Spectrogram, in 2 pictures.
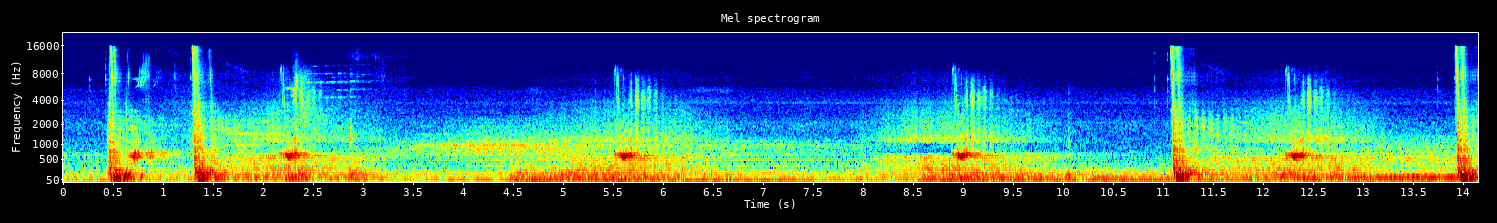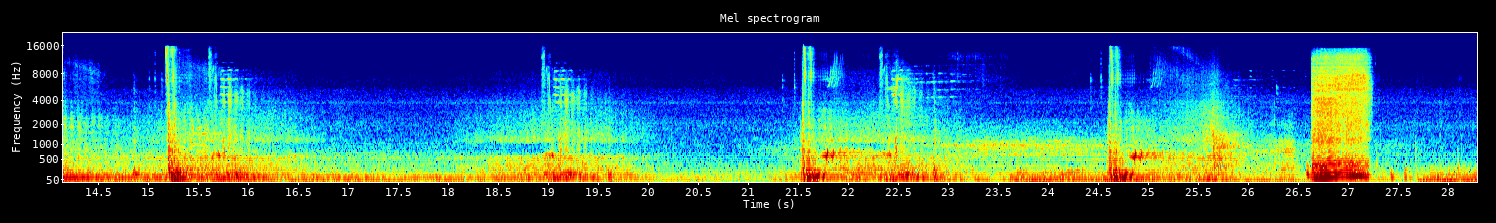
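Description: A portal gun fires with sharp zapping bursts.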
